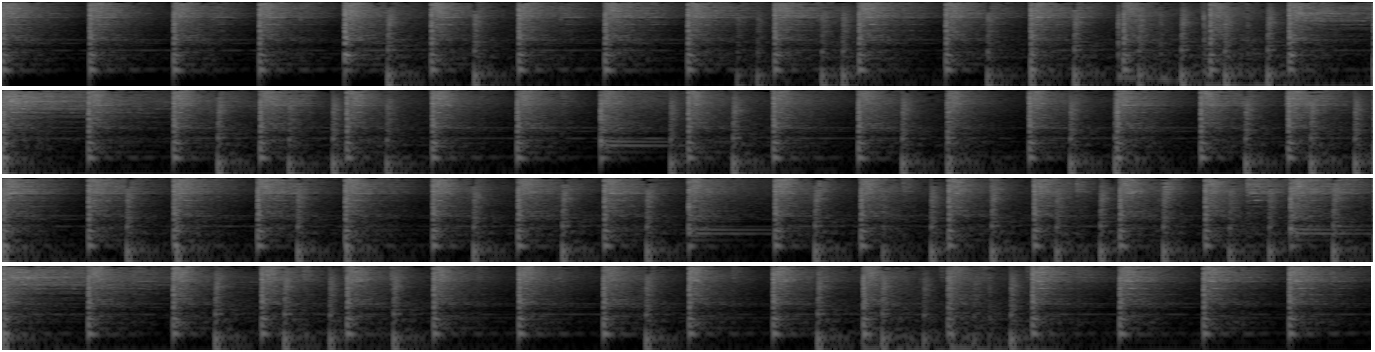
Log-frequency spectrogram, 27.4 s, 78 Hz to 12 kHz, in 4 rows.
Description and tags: punk-rock groove 140 bpm
long punk rock groove 140 bpm
rhythm, beat, drum, groove, loop, loops, acoustic-drum, punk-rock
